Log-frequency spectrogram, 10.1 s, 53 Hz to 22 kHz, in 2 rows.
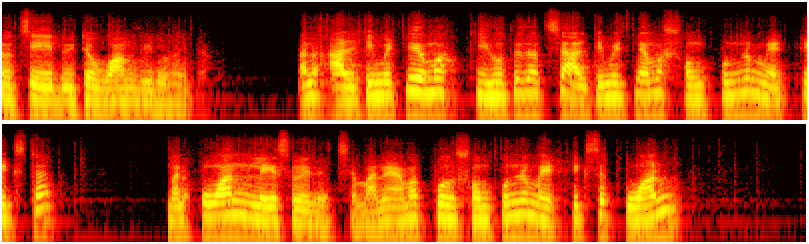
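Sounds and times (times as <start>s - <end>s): person talking: 0.0s - 5.4s, 6.0s - 9.3s.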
